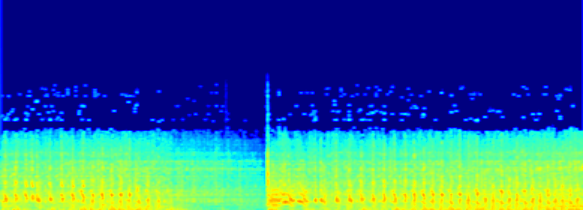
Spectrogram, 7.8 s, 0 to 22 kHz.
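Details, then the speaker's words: 12-valve Cummins diesel, five-speed truck, winter cold start: long uneven cranking before it catches and runs rough; owner suspects injection pump or injectors, slow to fire on all six. "i think there's probably something wrong with the injection pump or injectors because it takes a while for this thing to fire on all six"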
